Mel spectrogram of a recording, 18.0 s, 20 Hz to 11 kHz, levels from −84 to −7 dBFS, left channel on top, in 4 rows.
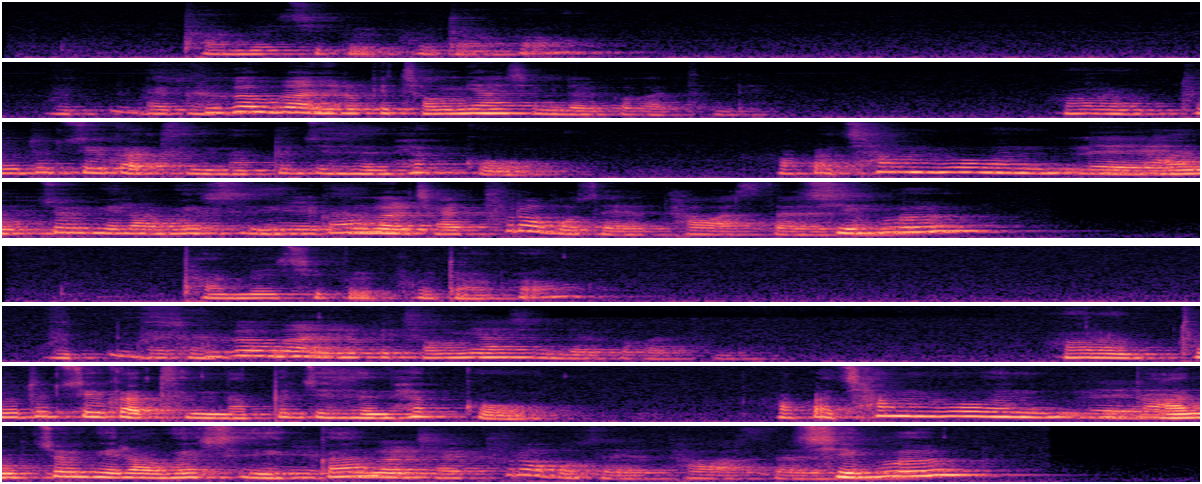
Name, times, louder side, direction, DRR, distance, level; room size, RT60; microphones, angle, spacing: voice 1, 0.7-2.2 4.7-5.7 8.5-11.0 11.9-14.9 16.5-17.1, right 5 dB, 50° right, 8 dB, 0.3 m, -26 dB
voice 2, 5.0-7.2 12.9-16.8, left 2 dB, 25° left, 5 dB, 0.4 m, -28 dB
5.5 x 2.4 x 2.9 m, 0.67 s
head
